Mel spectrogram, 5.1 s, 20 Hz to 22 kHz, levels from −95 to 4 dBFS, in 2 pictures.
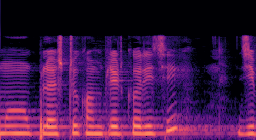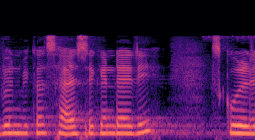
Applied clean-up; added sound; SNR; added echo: none; none; none; none.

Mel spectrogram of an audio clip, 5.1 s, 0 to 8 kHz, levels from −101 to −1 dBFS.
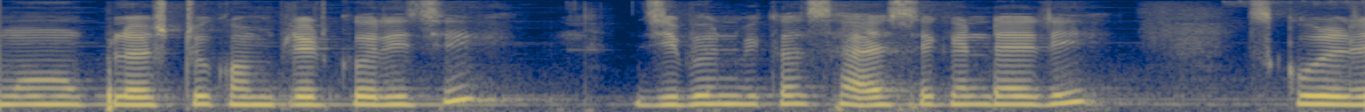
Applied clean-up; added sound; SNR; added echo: neural separator model SepFormer DNS4.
